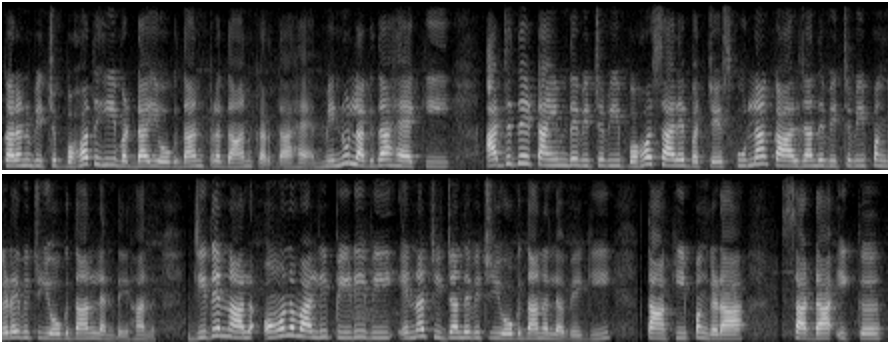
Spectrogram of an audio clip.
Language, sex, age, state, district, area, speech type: Punjabi, female, 18-30, Punjab, Ludhiana, urban, spontaneous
